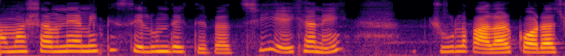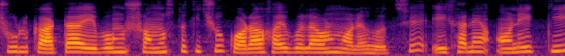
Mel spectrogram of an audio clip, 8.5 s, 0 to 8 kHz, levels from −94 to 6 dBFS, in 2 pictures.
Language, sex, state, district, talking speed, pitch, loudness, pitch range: Bengali, female, West Bengal, Purulia, 170 wpm, 240 Hz, -18 LUFS, 215-270 Hz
